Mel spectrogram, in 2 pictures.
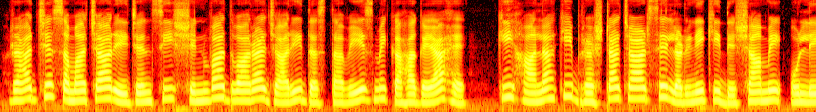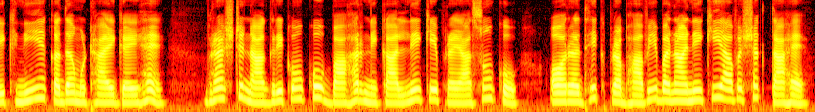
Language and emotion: Hindi, neutral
